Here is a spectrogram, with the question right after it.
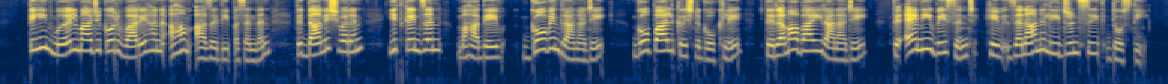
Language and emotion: Kashmiri, neutral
